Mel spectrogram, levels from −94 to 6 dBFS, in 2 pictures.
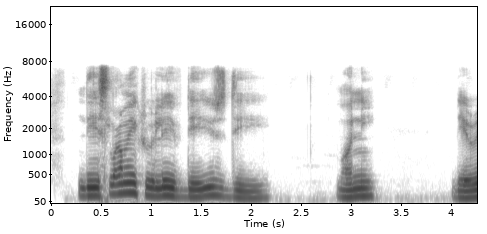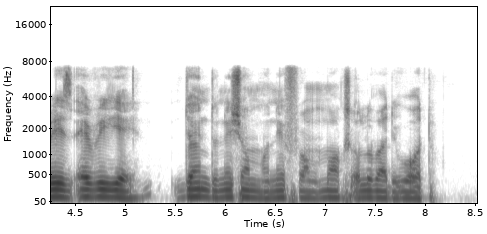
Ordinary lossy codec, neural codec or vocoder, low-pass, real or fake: none; none; 7.2 kHz; real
